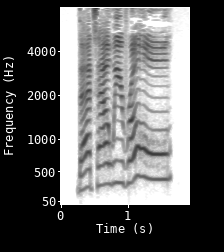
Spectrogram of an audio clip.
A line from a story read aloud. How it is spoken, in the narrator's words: Amelia hollered at the top of her lungs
